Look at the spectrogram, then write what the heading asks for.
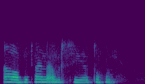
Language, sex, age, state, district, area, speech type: Kashmiri, female, 18-30, Jammu and Kashmir, Bandipora, rural, conversation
